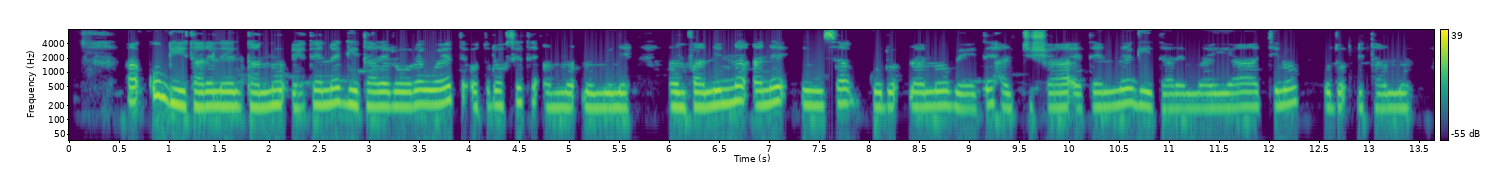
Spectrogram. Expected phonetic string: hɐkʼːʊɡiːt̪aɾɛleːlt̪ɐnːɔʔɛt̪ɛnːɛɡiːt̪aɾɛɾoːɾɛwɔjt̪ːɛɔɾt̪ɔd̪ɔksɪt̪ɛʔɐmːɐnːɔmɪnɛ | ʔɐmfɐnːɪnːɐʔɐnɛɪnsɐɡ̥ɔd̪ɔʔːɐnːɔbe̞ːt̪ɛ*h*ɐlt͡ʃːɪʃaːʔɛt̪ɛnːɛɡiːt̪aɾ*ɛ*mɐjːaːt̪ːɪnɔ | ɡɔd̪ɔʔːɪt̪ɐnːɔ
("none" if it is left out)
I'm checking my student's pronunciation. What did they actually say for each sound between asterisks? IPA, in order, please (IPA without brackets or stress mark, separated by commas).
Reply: h, ɛ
